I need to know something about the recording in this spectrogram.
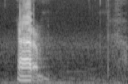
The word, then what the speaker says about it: atom: Here the stress is on the first part, data, atom.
